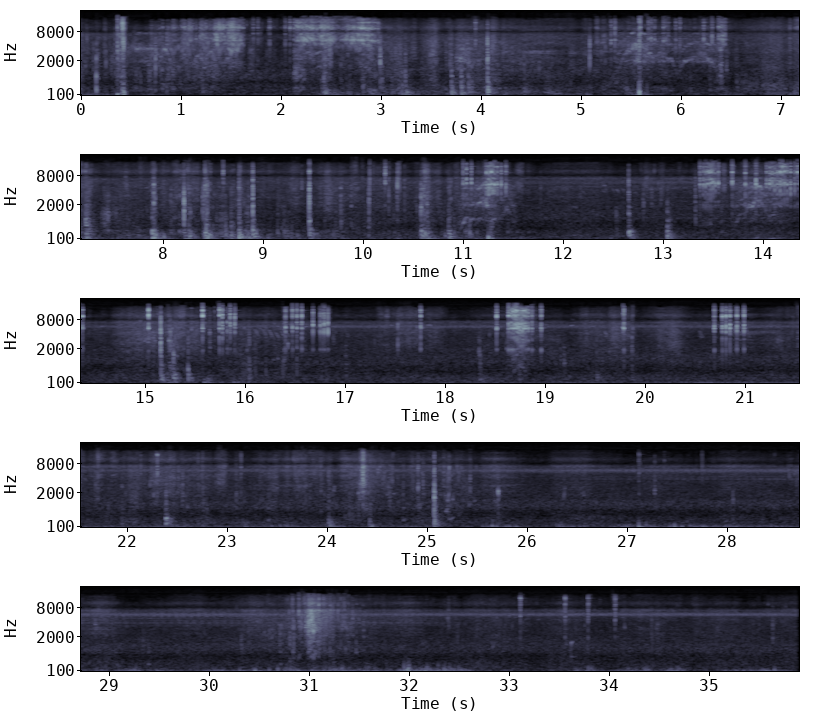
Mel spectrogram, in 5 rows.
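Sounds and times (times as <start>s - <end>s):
wind rumble on microphone: 0.0s - 1.6s, 20.4s - 35.9s
gear knocking on plastic kayak: 7.2s - 11.6s, 15.1s - 17.0s.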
